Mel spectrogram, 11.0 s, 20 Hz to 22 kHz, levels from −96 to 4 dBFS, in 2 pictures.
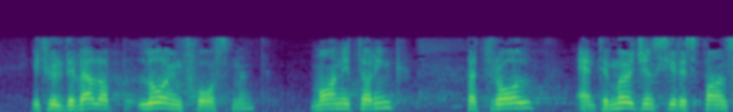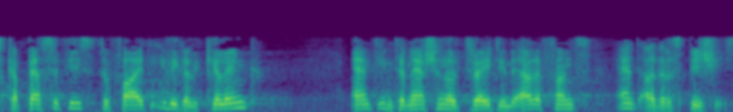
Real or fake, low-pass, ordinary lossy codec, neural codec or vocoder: real; 5.4 kHz; none; none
